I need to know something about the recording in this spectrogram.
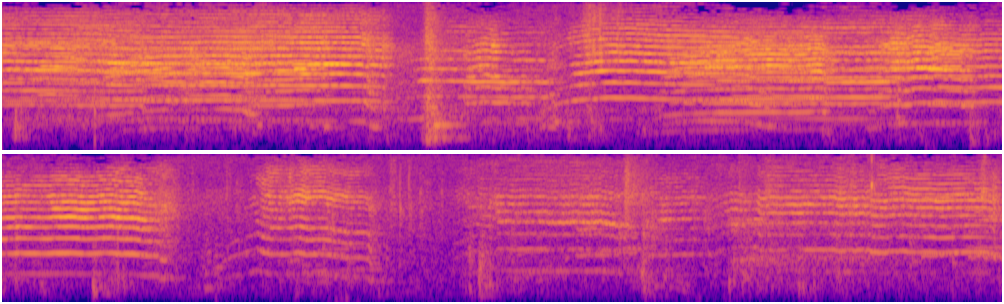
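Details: Eight hungry cats being fed fish, crying loudly in a dense chorus of overlapping, drawn-out meows and wails. The noise runs almost continuously, with brief dips and pauses in between.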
